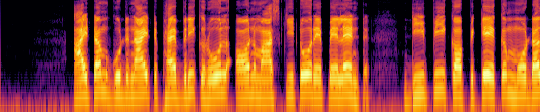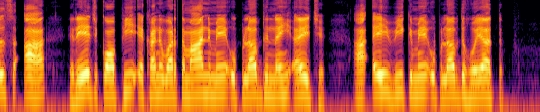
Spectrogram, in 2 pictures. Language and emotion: Maithili, neutral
